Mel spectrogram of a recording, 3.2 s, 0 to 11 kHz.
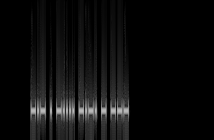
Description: Morse code, heard as a keyed tone, about 48 wpm, 700 Hz. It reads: KE6CTO
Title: USA Call Signs - 6 Characters - Repeated 2x - 50wpm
